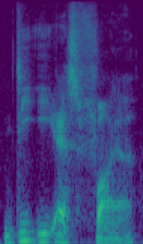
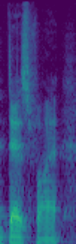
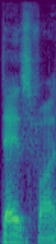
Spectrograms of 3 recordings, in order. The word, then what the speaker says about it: DESFire: So instead of my fair, it was mare dees fire. No, I wanted my fair desfire. So I'd have to type in my uh fair f a i r. Yeah. And then dezz fire. So de e zyphen fire and that's a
